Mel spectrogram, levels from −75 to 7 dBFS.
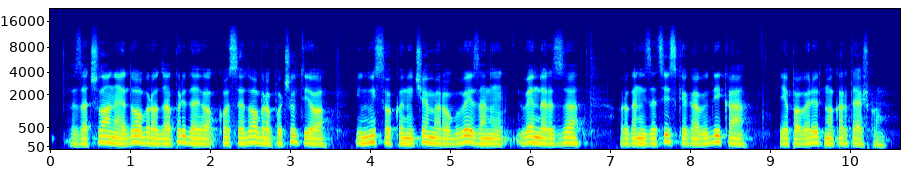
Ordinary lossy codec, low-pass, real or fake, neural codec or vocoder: none; 14.4 kHz; fake; autoencoder, 48 kHz, 32 numbers a frame, DAC-VAE, trained on Japanese speech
